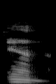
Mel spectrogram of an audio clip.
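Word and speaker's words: ἐν: market has no sound thus epsilon new with a rough reading Marcus pronounced hen but with a smooth breathing mark it's pronounced in so there's no sound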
